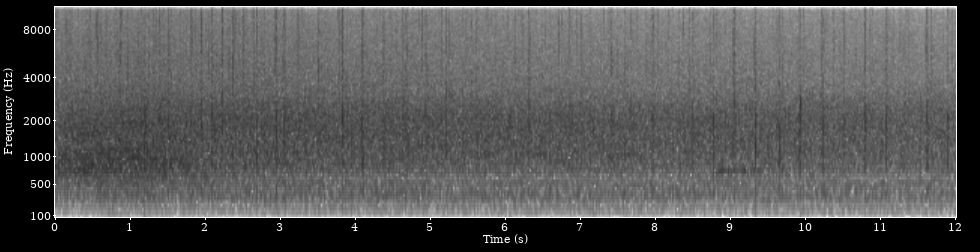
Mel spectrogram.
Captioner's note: applause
